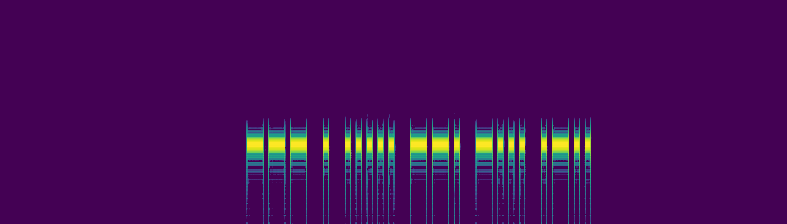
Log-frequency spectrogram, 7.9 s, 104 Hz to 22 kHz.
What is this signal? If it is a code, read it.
Morse code, heard as a keyed tone, about 22 wpm, 700 Hz. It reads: OE5GBL
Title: DXCC-100 Call Signs - 6 Characters - Repeated 2x - 22wpm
